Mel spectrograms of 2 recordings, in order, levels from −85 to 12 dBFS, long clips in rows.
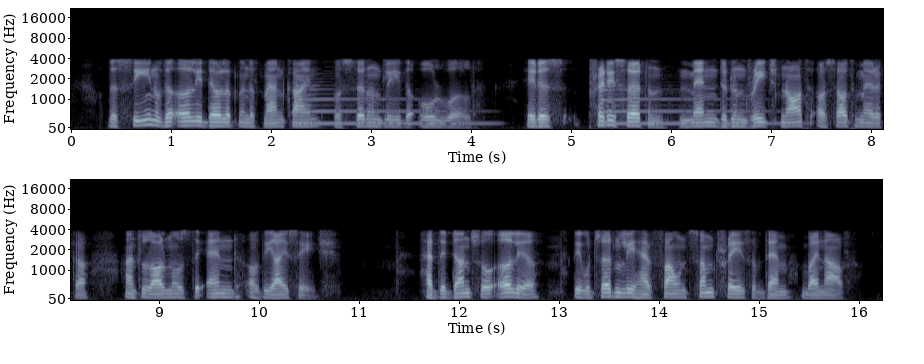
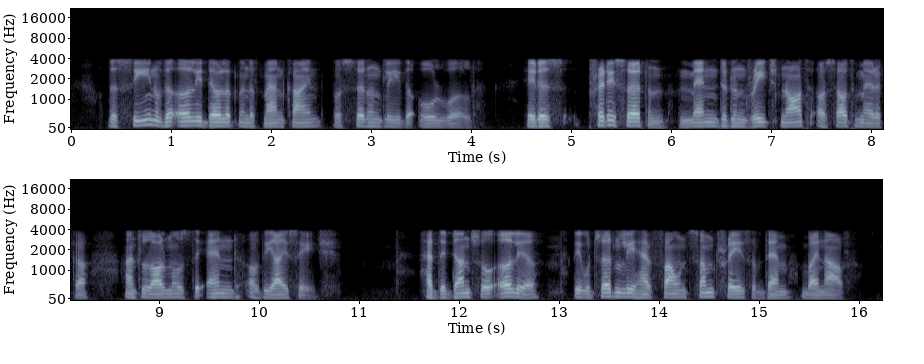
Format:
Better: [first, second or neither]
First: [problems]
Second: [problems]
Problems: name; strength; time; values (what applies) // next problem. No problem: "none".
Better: second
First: background sound (Wind instrument, woodwind instrument); 14 dB below the speech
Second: none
